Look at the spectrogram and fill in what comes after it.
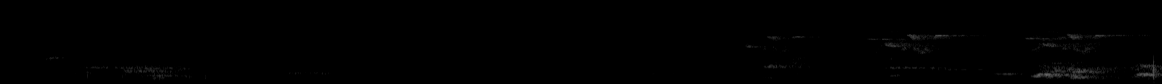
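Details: A captive rock hyrax (Procavia capensis) at Africa Alive zoo near Lowestoft, East Anglia, behaving naughtily, gives high, squeaky chirps and squeals that grow louder and more frequent toward the end.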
